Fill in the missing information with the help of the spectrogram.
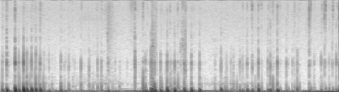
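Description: A small, soft, solid orange foam stress ball with a basketball pattern is held in both hands and tapped quickly with fingertips and nails. The result is a dense, uneven stream of soft, muffled low thuds mixed with faint bright clicky ticks, louder at the start and in bursts toward the end.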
